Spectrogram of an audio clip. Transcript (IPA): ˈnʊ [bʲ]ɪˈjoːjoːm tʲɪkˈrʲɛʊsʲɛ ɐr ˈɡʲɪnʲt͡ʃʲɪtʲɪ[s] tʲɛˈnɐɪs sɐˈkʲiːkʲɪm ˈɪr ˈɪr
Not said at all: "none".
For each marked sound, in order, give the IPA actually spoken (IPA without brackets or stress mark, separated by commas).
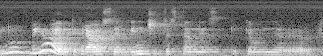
bʲ, s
